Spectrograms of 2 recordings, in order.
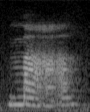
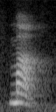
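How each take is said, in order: First: The pitch starts low, then gets higher. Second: The pitch falls sharply from high. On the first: It means horse. "Ma is horse" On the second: It means to scold. "ma is to scold"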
